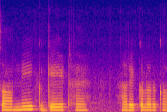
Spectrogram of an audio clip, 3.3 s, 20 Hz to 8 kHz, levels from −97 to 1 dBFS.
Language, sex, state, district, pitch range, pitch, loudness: Hindi, female, Uttar Pradesh, Saharanpur, 195-210 Hz, 200 Hz, -18 LUFS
